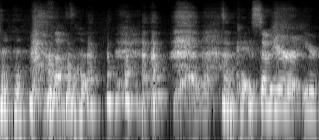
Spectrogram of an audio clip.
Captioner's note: laughter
